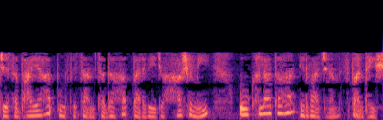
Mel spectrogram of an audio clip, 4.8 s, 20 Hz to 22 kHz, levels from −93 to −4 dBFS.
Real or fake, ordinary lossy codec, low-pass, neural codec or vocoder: real; AAC, 32 kbps; 3.6 kHz; none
